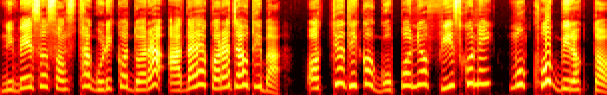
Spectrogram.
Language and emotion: Odia, angry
